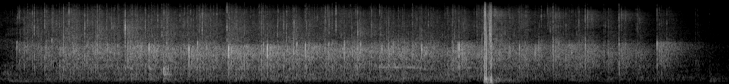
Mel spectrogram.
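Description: A crowd applauds steadily, a dense wash of many hands clapping at even loudness for several seconds, with a few sharper claps standing out before it tapers off at the end.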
